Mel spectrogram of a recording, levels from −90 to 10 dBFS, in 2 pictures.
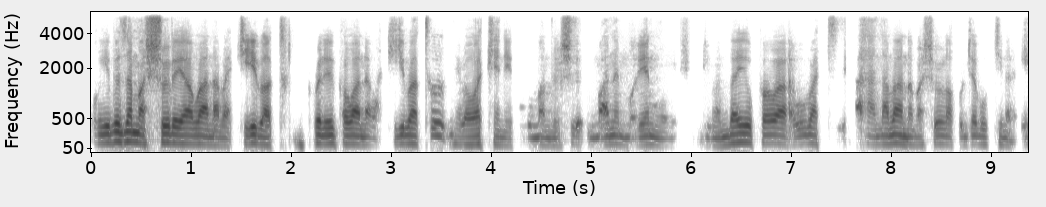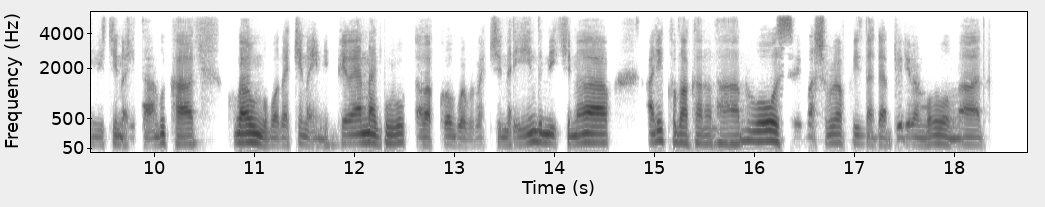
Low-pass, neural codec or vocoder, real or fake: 5.4 kHz; codec, 16 kHz, 0.5 kbps, X-Codec, HuBERT features, trained on general audio; fake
